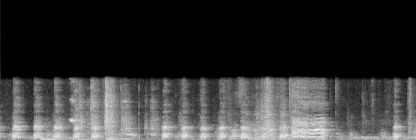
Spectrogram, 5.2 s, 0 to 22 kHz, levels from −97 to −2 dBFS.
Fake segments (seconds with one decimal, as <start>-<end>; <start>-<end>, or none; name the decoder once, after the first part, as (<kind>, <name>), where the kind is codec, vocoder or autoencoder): none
